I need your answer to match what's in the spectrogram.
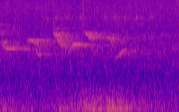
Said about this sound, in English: The rain was gentle at first, slowly turning into a light shower.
